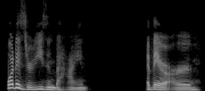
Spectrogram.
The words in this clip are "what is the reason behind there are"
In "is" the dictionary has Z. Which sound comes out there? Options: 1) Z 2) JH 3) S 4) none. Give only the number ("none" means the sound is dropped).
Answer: 1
